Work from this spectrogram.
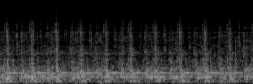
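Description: A sewing machine stitches through a journaling card made from napkin scraps and an altered playing card, a steady rapid mechanical whirring with a tonal motor hum, close and moderately quiet.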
